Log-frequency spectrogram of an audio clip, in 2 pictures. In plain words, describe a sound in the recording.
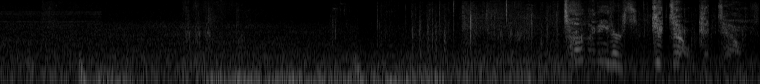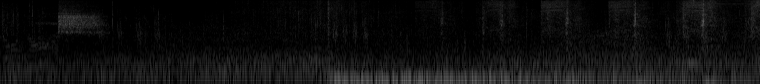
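A deep rumble of explosions and battle fills the air.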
